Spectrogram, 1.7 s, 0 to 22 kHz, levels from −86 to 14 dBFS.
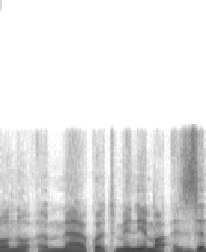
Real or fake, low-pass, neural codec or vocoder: fake; 10.8 kHz; codec, 16 kHz in and 24 kHz out, 0.6 kbps, FocalCodec, streaming, 2048 codes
